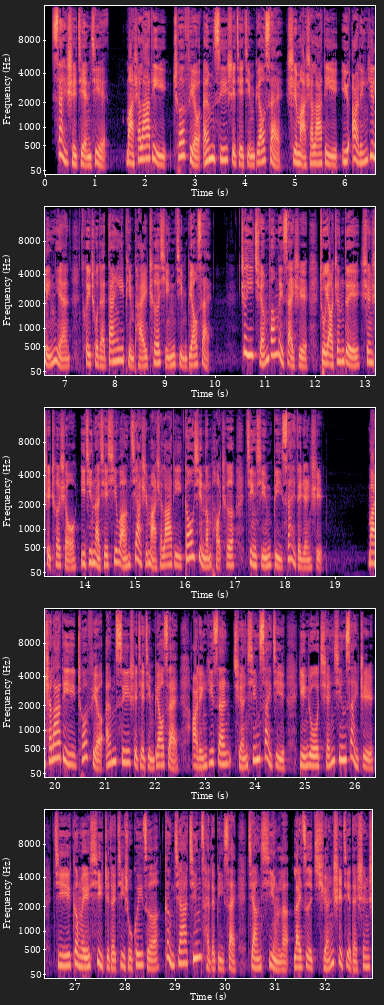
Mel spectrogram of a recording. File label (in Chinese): 女 专题 时尚感觉 解说, 国语女声配音; 玛莎玛蒂解说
